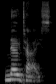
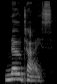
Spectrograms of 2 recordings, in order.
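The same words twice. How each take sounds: Both takes have the same delivery.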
